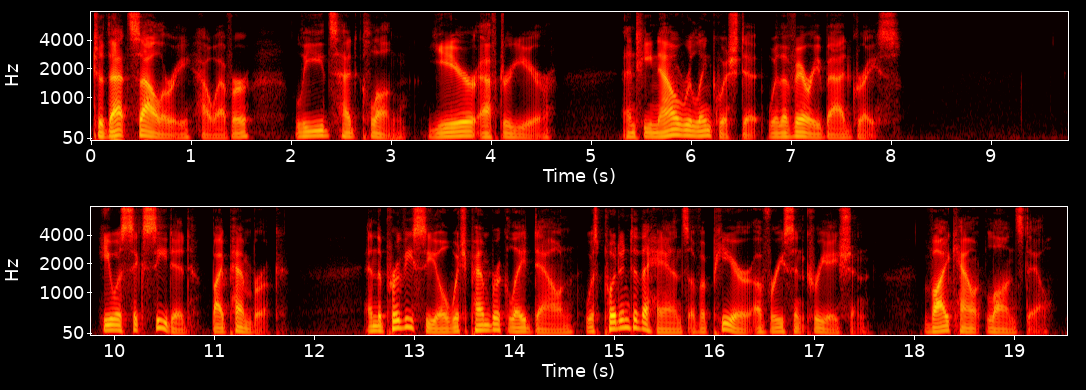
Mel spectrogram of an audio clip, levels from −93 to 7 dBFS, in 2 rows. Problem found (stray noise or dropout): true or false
false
